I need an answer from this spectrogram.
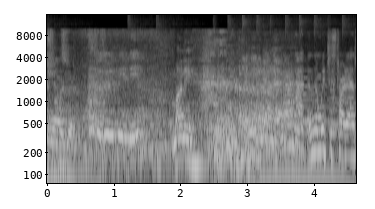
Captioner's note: laughing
